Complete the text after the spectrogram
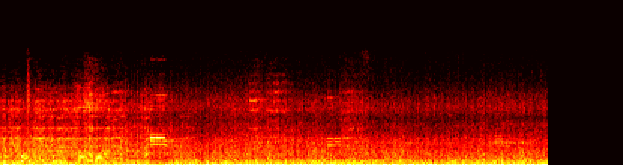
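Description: Motorcycle engines idle and rev nearby.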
